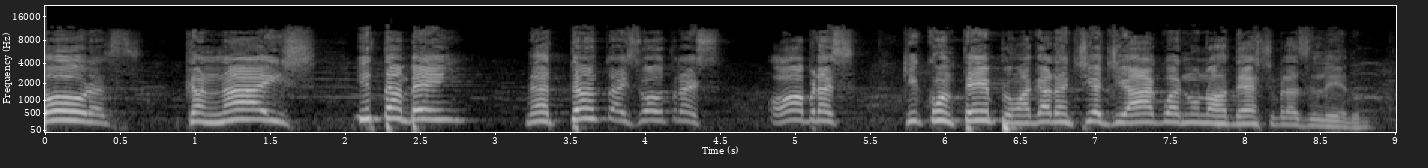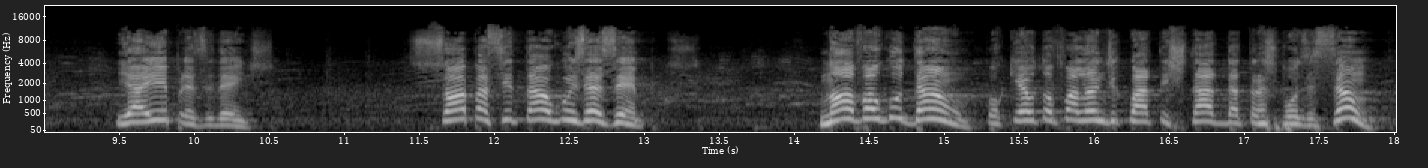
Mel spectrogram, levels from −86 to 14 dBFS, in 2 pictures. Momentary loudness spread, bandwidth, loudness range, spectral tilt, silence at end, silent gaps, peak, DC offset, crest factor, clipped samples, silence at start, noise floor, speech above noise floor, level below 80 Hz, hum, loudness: 15 LU; 13 kHz; 4 LU; -3.5 dB/octave; 0.15 s; none; -6 dBFS; under 0.1%; 18 dB; under 0.1%; 0 s; -58 dBFS; 37 dB; -54 dBFS; none; -21 LUFS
